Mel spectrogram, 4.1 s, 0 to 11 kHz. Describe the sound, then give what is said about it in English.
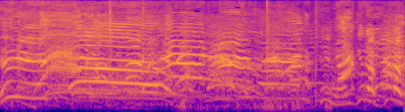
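A crowd shouting at a bare-knuckle fight between two men or two women in Derby, in the Kimberley, in footage uploaded to YouTube in 2016: many loud, overlapping voices yelling and cheering at once, with rising and falling cries that hold steady for the whole stretch and surge again near the end. “These are bare-knuckle fights between two men or two women. They attract a big crowd.”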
